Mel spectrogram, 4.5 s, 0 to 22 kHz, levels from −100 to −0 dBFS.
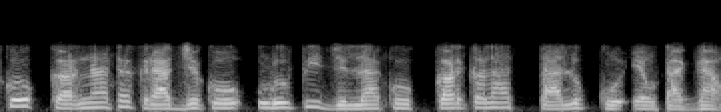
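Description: Speech throughout shows Opus voice compression at a heavy level: nothing above about 4.3 kHz survives, giving a muffled, boxy narrowband sound, and the coarse SILK excitation coding adds hoarseness and a slightly robotic edge, which fits a bitrate near 6 kbps with long 60 ms frames.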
